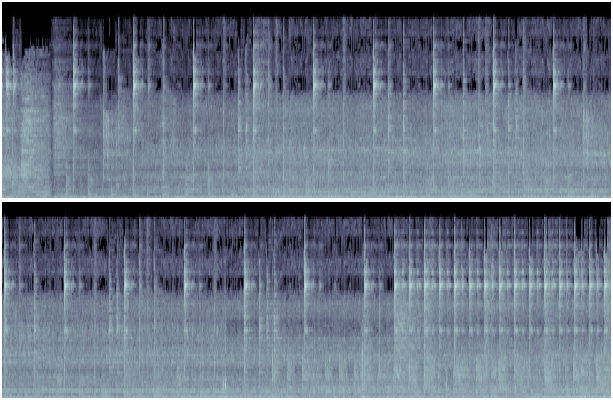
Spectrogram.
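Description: A tractor engine drones steadily throughout, loud and continuous with a low rumble as the tractor drives along.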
